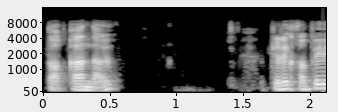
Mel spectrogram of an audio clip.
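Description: Speech only: a narrator speaking Hmong, a short phrase, then a pause of about a second before the voice starts again near the end.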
